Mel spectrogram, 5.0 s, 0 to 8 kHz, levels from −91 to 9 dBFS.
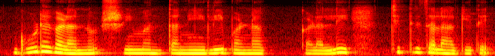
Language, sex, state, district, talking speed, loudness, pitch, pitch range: Kannada, female, Karnataka, Bangalore, 60 wpm, -16 LUFS, 175 Hz, 165-200 Hz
